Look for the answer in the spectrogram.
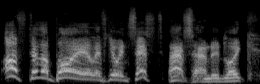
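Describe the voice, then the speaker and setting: An actor playing a small, hot-tempered, pompous pirate in a video game, with a gravelly, raspy voice and florid, theatrical, old-fashioned phrasing. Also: male voice, high-pitched, sing-song, moderate pace, bright, forceful tone, no echo, clean studio sound, full character voice. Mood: grumpy, hostile. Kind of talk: video game character acting.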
